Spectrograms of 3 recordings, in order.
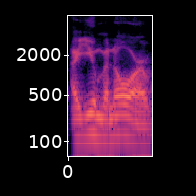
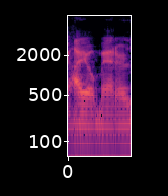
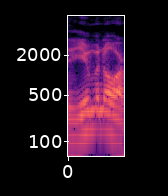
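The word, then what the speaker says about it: Ayomanor: 44, Elik Ayumanor, wide receiver out of Stanford. I just found out that's how you pronounce it, like yesterday. I've been saying Io Manor this whole time.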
